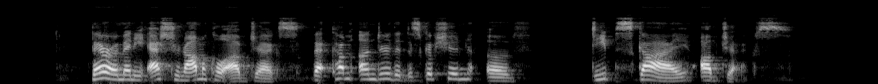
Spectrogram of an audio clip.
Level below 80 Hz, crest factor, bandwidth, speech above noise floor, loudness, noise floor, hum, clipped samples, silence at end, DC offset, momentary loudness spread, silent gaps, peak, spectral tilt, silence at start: -70 dBFS; 16 dB; 9.4 kHz; 64 dB; -16 LUFS; -80 dBFS; none; under 0.1%; 0.95 s; under 0.1%; 15 LU; none; -2 dBFS; -1.5 dB/octave; 0.9 s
